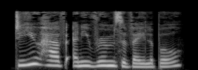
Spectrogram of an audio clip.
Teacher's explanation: Stressing available helps the listener understand your main point.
